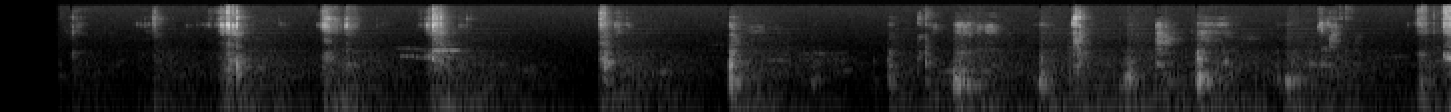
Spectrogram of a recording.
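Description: Close-miked chewing, with sharp crunches from biting and chewing a raw green chilli, about one to two a second, starting about half a second in.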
